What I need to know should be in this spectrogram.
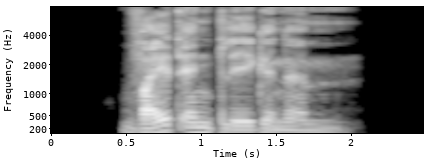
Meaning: strong dative masculine/neuter singular of weitentlegen
- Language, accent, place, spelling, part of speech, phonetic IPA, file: German, Germany, Berlin, weitentlegenem, adjective, [ˈvaɪ̯tʔɛntˌleːɡənəm], De-weitentlegenem.ogg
